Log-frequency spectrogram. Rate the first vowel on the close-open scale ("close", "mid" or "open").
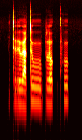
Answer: close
